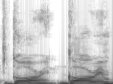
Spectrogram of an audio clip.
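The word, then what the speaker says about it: Goorin: Am I saying it right? – Gorin brothers. There you go.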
